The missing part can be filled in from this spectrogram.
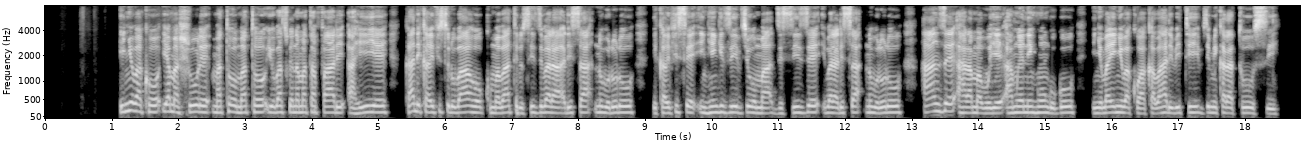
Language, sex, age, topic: Rundi, male, 36-49, education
